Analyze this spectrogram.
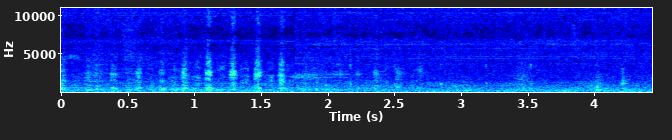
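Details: Pregnant Cairn Terrier in labor during whelping, expecting five puppies: soft, fast, steady panting, roughly three breaths per second, fading toward the end.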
